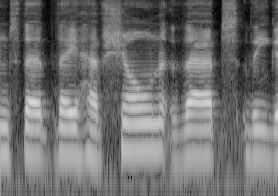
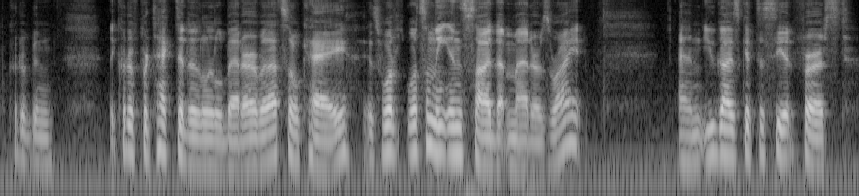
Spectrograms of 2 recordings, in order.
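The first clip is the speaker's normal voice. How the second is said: ordinary talk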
